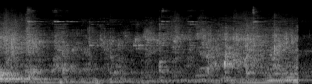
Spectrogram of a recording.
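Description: Water thrown and splashed repeatedly across a temple floor as it is washed, a steady, dense rush and slosh close by with scattered sharper splashes.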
